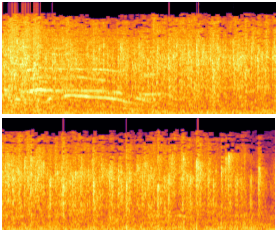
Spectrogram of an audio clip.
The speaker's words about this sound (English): Let's have a hand of applause for the translator.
